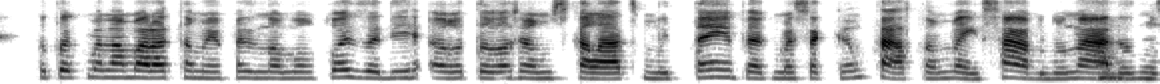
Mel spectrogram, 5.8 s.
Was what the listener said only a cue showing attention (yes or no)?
yes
